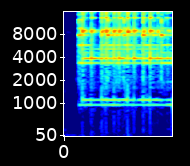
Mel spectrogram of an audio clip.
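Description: A bell rung at an outdoor stone auction, a sudden bright sustained metallic ringing with a fast rattling trill that starts abruptly and carries on steadily and loud, with no voices heard.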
